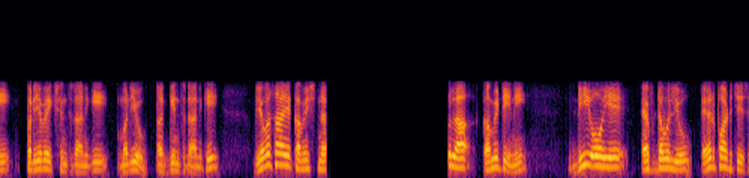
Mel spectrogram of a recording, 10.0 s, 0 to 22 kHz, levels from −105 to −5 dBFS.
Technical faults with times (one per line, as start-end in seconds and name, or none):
0.00-9.99 iLBC codec
4.34-5.98 audio dropout to silence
